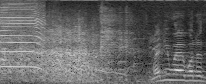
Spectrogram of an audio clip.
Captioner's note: laughter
